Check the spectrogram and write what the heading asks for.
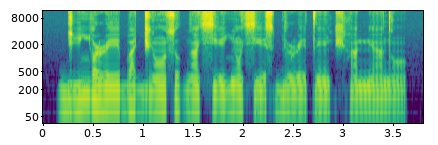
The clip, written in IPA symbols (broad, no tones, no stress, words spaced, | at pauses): ɡiʎɔ ɭeba d͡ʒɔ̃sʊ ɡãsʲeʎɔ̃ sʲesbʲo ɭet̪ẽt͡ʃʰã mʲãdɔ̃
